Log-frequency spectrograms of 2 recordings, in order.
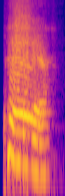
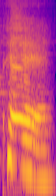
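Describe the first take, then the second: First: Père repeated a bit louder, open è; French père. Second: Père with open è; French père. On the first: Teacher repeating père louder for the class. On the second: Teacher modelling père for students. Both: Shown as a demonstration. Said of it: "We have père".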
